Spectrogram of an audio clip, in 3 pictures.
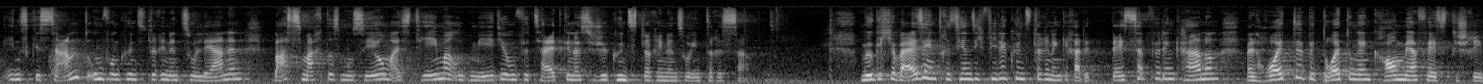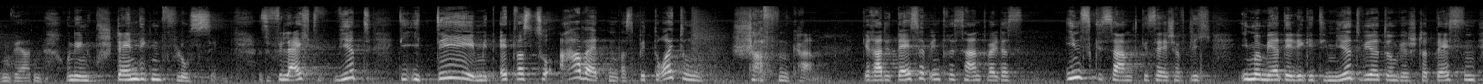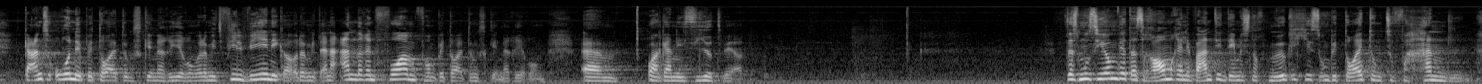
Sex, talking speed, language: female, 135 wpm, German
